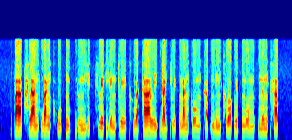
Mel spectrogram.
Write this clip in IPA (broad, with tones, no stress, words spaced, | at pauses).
paː˧pʰlaː˧nkwa˧ŋ kʰwu˦˥k̚ŋu˨˩k̚jɯː˦˥m ji˦˥t̚pʰle˦˥ʔ je˩˦n kleː˩˦kʰu˩˦a̯ kaː˦˥li˥˩ʔ da˥˩j kle˨˩k̚ ŋa˥˩nkoː˧ŋ ka˨˩p̚ŋi˦˥n kʰlɔ˦˥ʔlɯ˥˩k̚ŋo˦˥m | me˥˩nkʰa˦˥p̚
